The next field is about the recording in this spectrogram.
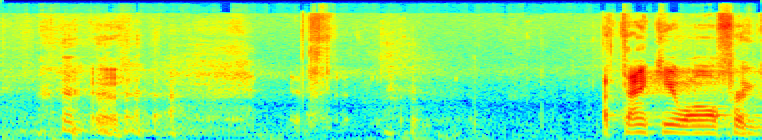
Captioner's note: laughter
